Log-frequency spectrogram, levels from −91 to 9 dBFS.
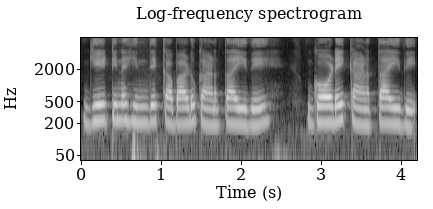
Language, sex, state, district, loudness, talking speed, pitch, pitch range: Kannada, female, Karnataka, Bidar, -17 LUFS, 115 wpm, 200 Hz, 190-215 Hz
